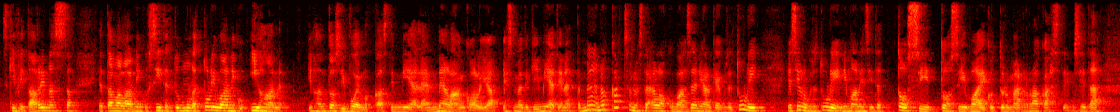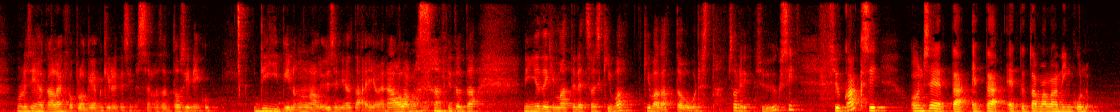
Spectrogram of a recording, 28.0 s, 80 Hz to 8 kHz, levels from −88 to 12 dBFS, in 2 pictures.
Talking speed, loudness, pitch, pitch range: 195 wpm, -25 LUFS, 170 Hz, 155-210 Hz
